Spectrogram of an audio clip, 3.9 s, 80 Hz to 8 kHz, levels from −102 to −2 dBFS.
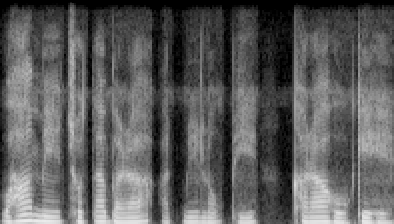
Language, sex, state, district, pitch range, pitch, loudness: Hindi, female, Arunachal Pradesh, Papum Pare, 165-185 Hz, 175 Hz, -17 LUFS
